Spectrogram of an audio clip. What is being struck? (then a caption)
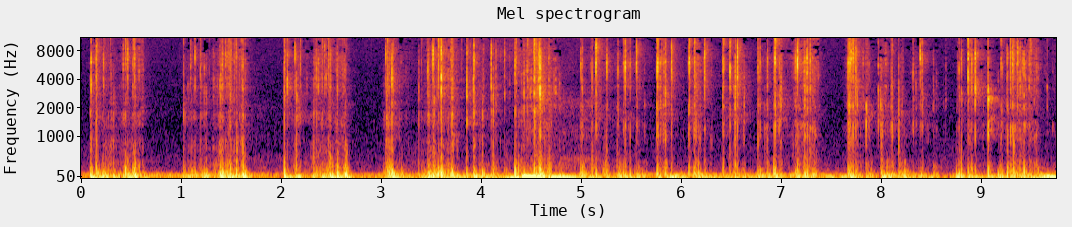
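Plastic sheet of acrylic gem stickers. A clear plastic sheet of heart-shaped acrylic gem stickers is held up close and tapped and scratched over the gems with long acrylic nails. Dense, rapid clicking and scratchy crinkling run throughout, with a strong low rumble underneath.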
